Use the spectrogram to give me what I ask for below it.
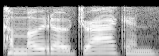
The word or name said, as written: Komodo dragon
